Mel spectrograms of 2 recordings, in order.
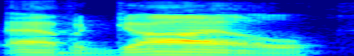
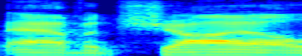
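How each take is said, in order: First: The g is said hard, as in go. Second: The g is said softly, like a j. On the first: The speaker calls it right. "like it's a G" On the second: The speaker calls it wrong. "like it's a J"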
